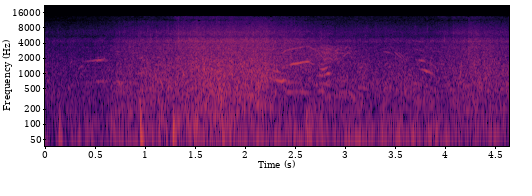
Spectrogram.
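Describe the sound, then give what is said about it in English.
Steady, rushing wash of waves breaking on a sandy beach of the Bay of Palma, Mallorca, Spain, a continuous broad hiss that swells slightly midway, with faint voices and calls of children playing drifting over it. “Children play along the sandy beaches of the Bay of Palma. Sunbathers stand up, stretch, and run into the sea to cool off.”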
